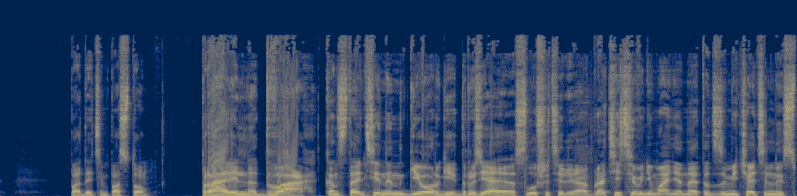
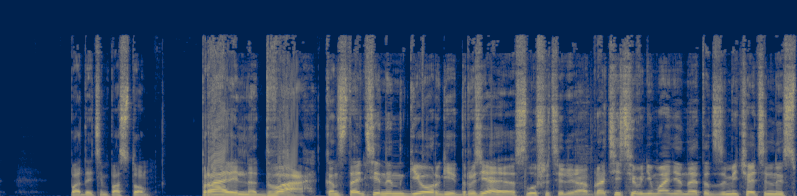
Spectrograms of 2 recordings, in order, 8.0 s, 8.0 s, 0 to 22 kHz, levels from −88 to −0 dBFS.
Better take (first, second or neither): neither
